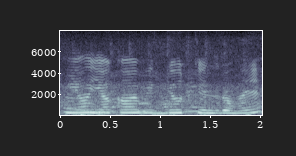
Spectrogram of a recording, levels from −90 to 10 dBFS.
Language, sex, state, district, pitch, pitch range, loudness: Hindi, female, Maharashtra, Gondia, 270 Hz, 245-280 Hz, -12 LUFS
